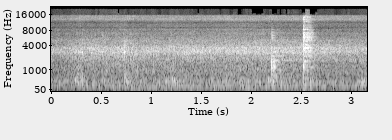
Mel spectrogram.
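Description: Potatoes frying in a pan for a vegetarian dish, with a steady soft sizzle throughout and occasional stirring clinks and scrapes, the loudest one near the end.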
